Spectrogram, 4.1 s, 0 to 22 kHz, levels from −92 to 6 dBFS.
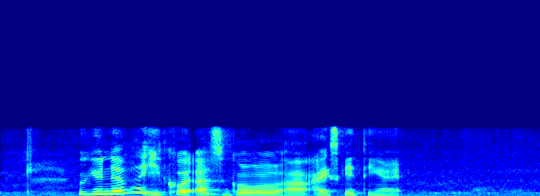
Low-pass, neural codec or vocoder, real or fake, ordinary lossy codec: none; codec, 16 kHz, 4 kbps, X-Codec, HuBERT features, trained on LibriSpeech; fake; none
